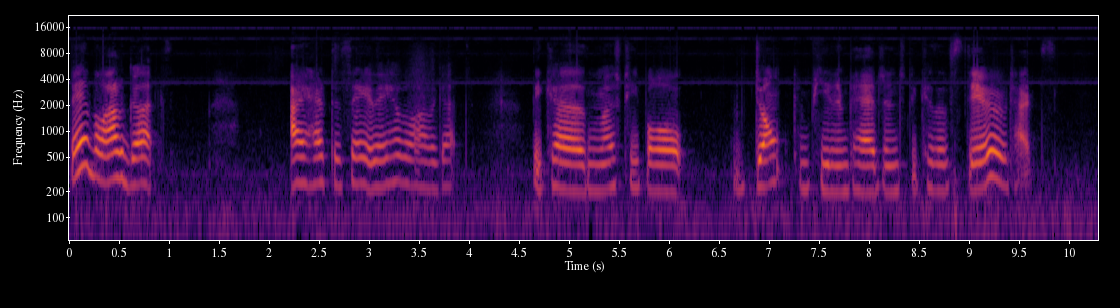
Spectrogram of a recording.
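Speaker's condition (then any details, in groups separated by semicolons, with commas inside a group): Cerebral palsy; spastic type, lack of oxygen at birth from prolapsed cord, breathing tube after birth, grade 4 of 4; predicted at birth to probably never speak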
